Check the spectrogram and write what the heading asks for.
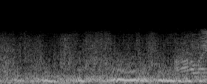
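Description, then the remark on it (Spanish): A loud, continuous low roar of a rocket's engines igniting at launch, all engines running with about 32 million horsepower of thrust, thundering through the whole stretch, with a countdown voice faintly audible underneath the rumble. “Iniciando secuencia de ignición. 5, 4, ignición.”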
